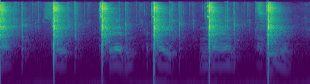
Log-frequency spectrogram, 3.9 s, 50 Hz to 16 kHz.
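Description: A Crosman 1377c pellet air pistol is pumped, giving about five sharp, evenly spaced clacks roughly every 0.65 seconds, each followed by a brief airy rasp, close and distinct.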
